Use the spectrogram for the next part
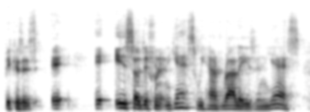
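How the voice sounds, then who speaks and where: A man's voice: mid-range voice, brisk, darkish tone. Laughing, rambling man co-hosting a podcast. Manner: rambling, laughing, sardonic asides. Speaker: podcast co-host. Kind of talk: casual political comedy chat.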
